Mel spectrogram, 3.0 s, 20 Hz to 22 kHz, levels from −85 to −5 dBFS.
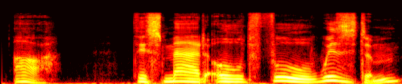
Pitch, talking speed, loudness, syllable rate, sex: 140 Hz, 120 wpm, -15 LUFS, 3.1 syllables/s, male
